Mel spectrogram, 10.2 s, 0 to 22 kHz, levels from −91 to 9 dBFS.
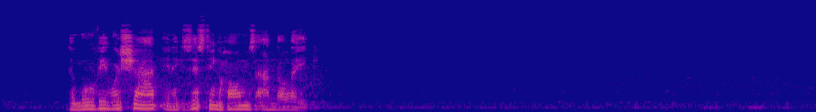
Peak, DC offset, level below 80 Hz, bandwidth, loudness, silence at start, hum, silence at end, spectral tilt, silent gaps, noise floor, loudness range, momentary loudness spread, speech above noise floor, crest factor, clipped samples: -22 dBFS; under 0.1%; -76 dBFS; 11 kHz; -40 LUFS; 0.85 s; none; 6.25 s; -4.5 dB/octave; none; -82 dBFS; 14 LU; 13 LU; 42 dB; 22 dB; under 0.1%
